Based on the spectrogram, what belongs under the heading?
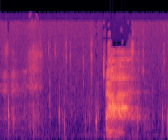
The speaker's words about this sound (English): It's chilly this morning. My nose is running, so I'm probably going to sniff a lot.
